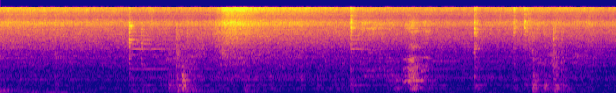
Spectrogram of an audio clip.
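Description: Thick tomato and poppy-seed fish gravy sizzling steadily in a kadai, the water just added bubbling in the hot pan. A spatula scrapes and knocks against the pan now and then as it is stirred.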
